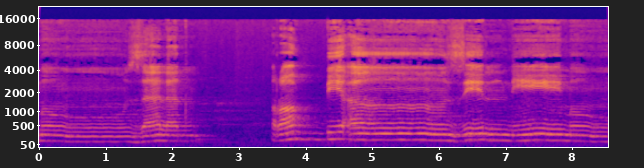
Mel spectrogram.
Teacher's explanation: lagi munzala munzala jadi sama-sama disamarkan dan disertai dengan dengung yaitu karena ada nun sukun bertemu dengan Za maka wajib dibaca ikhfa Hakiki cara membacanya disamarkan disertai dengung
